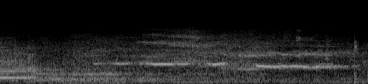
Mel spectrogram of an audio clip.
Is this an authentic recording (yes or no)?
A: no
